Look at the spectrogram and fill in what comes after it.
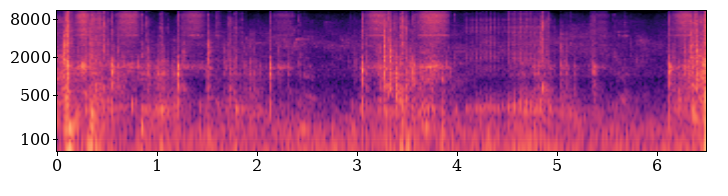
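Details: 1920s Taylor Model B hit-and-miss vacuum engine, long unused, started on choke with old bad gas: irregular sputtering pops with uneven gaps, struggling to keep a steady beat; cause suspected, not confirmed.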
